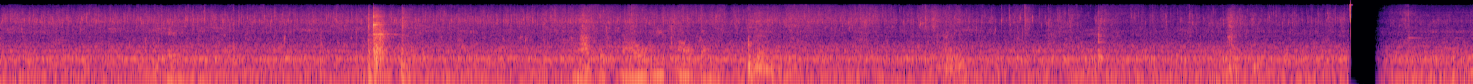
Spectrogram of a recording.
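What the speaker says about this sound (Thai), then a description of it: "ใส่น้ำปลานิดนึงค่ะ ต้น้ำปลานะคะ" Fish sauce poured into a pork panang curry, heard as a soft, steady liquid trickle under a low background hum, with one brief knock partway through.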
